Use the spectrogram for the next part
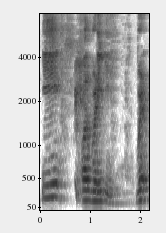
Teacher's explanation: ई और बड़ी ई है वो तालव्य से बोला जाता है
